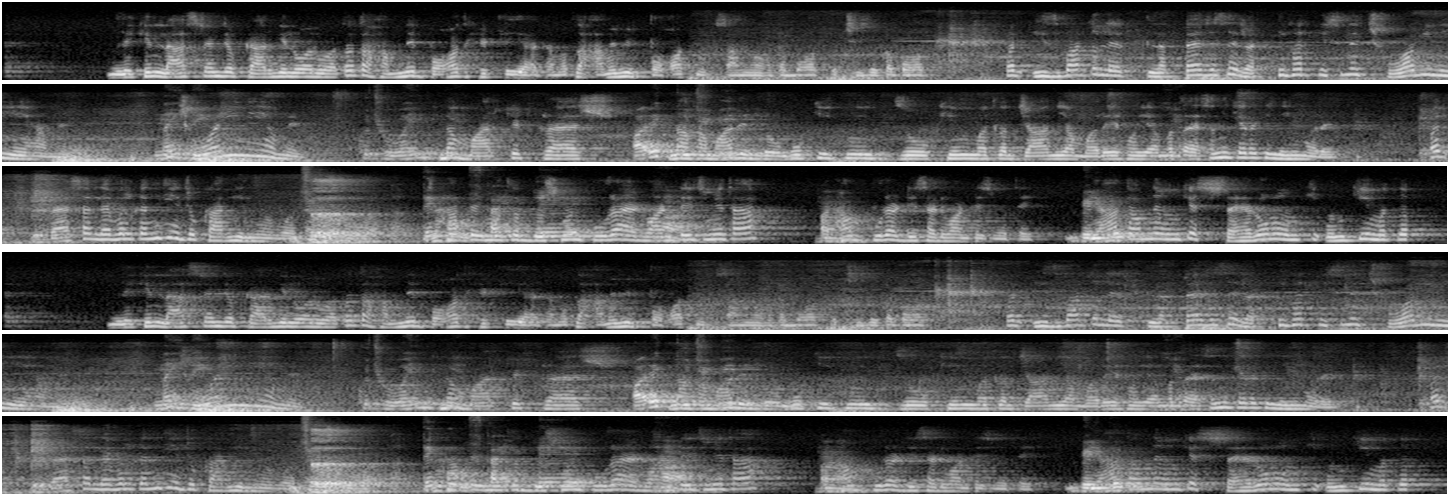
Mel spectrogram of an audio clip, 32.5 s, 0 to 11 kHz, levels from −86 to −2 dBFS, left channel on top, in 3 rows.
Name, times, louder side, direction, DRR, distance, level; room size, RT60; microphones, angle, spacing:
voice 1, 0.8-7.0 7.5-11.3 12.2-13.1 14.1-15.4 15.8-20.9 21.5-21.7 22.0-24.1 24.8-27.4 27.8-29.4 29.8-32.2, left 4 dB, 35° left, 10 dB, 0.3 m, -21 dB
sound 1, 5.1-24.6, right 1 dB, 70° right, 4.5 m, -28 dB
voice 2, 12.0-12.7 13.5-14.3 15.6-16.8 19.4-19.7 23.8-26.1 26.5-26.9 27.8-28.1 29.6-30.2, right 1 dB, 10° right, 4 dB, 1.1 m, -21 dB
11.0 x 9.6 x 5.5 m, 1.3 s
head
